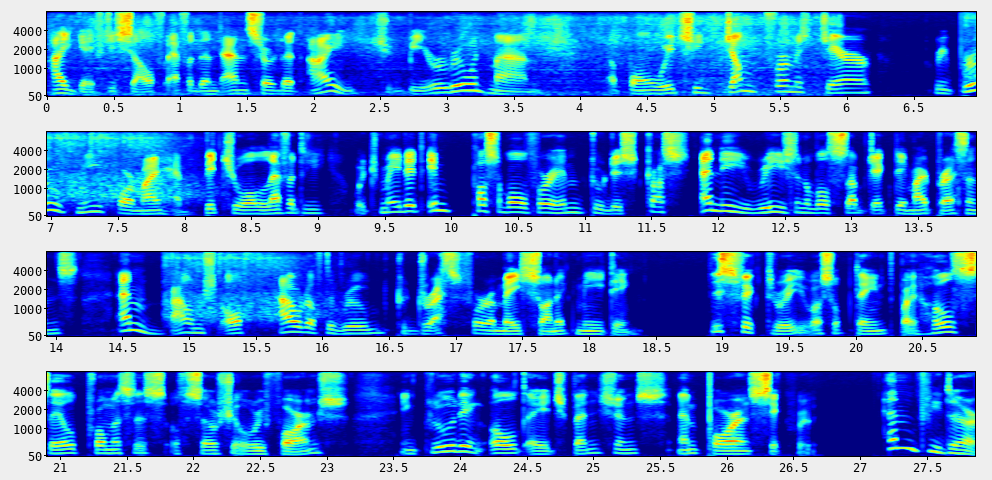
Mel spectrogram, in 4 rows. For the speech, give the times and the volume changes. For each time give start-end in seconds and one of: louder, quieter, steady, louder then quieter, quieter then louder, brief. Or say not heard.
0.0-27.8 steady.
